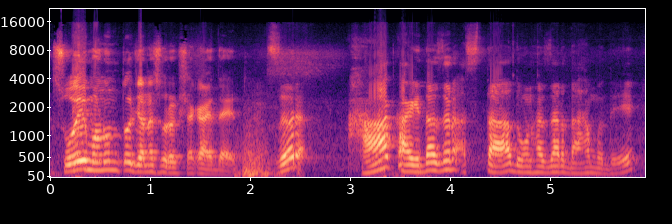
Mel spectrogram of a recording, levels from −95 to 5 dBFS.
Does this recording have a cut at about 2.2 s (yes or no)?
yes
